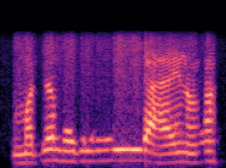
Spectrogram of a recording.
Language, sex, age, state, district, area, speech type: Marathi, male, 18-30, Maharashtra, Sangli, urban, conversation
